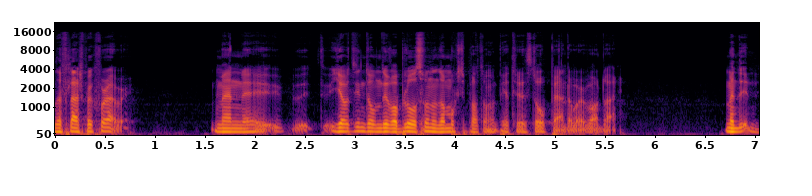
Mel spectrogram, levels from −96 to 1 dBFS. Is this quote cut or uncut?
cut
